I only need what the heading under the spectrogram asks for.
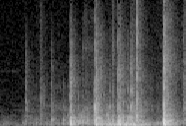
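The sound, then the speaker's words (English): A voice imitates a paper pop with a quick run of crackly, snapping bursts, three sharper pops standing out, fairly loud with no talking. “I don't quite do the paper pop justice here, but it's time for that listener feedback.”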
